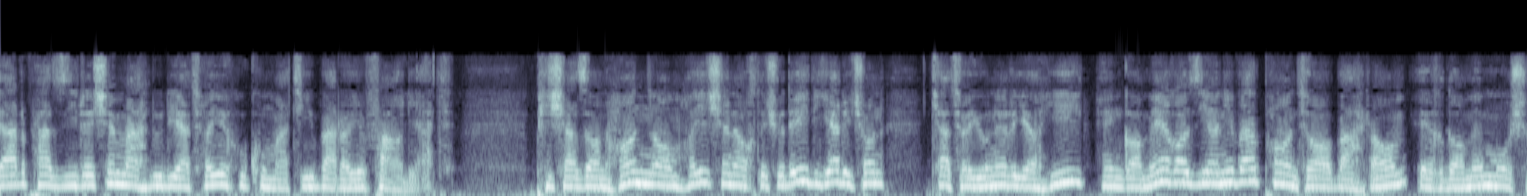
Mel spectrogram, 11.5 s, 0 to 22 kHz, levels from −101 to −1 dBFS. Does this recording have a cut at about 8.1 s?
yes; 1 cut; at 8.1 s

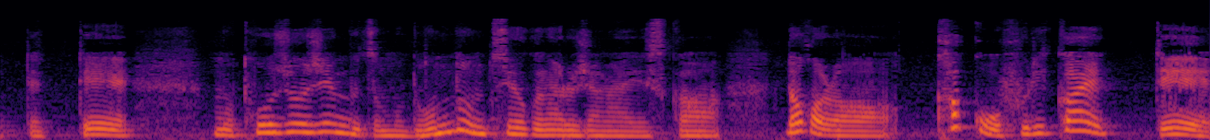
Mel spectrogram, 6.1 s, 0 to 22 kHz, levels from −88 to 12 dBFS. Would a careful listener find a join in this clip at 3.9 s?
yes; 1 cut; at 3.9 s

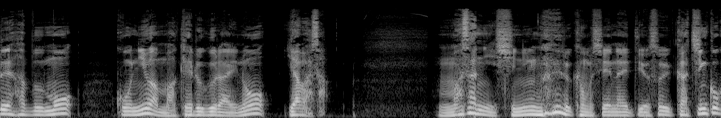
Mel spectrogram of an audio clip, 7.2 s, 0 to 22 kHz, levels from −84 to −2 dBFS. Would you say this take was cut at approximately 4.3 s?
no; 1 cut; at 1.1 s

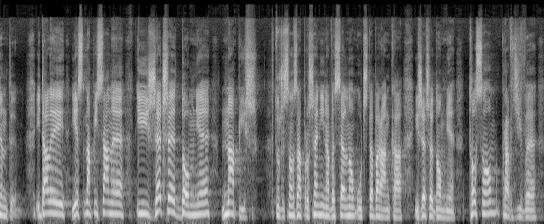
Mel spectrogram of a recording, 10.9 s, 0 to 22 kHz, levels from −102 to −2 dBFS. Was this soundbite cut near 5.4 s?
yes; 1 cut; at 5.4 s

